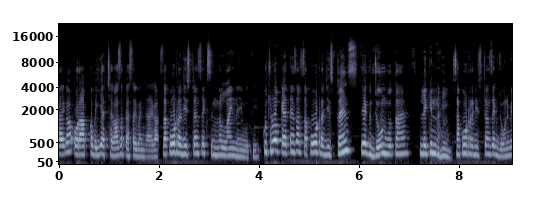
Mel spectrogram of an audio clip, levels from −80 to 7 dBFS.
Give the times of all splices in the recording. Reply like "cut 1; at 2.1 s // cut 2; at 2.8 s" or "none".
cut 1; at 2.0 s // cut 2; at 5.9 s // cut 3; at 7.1 s // cut 4; at 7.8 s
